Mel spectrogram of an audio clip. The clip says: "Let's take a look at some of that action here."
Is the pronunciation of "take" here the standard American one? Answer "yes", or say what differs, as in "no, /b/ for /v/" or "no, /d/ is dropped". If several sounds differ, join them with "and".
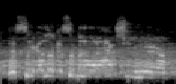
no, /k/ is dropped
